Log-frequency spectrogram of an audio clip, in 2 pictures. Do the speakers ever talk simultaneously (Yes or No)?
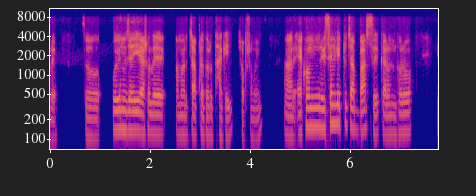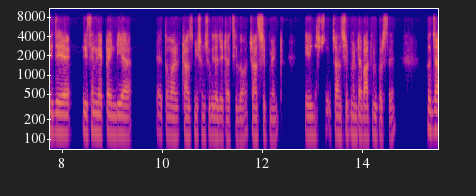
No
